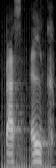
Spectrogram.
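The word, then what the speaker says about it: PACELC: behave right uh so this is pronounced pass elk by the way uh it's a mouthful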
